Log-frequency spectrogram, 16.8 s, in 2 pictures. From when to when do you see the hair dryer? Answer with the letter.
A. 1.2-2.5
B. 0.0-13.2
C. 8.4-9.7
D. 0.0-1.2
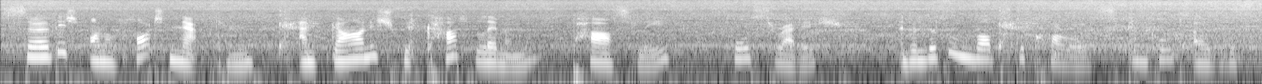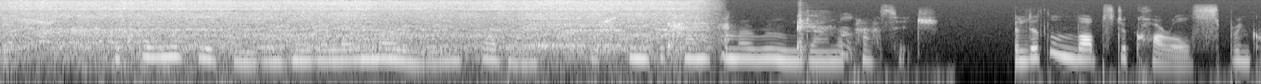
B.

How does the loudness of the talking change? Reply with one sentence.
The loudness of the talking goes down.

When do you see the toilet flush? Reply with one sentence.
The toilet flush can be heard from 8.4 to 9.7 s.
